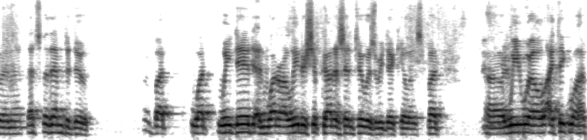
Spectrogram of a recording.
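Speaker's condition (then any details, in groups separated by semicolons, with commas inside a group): No condition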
